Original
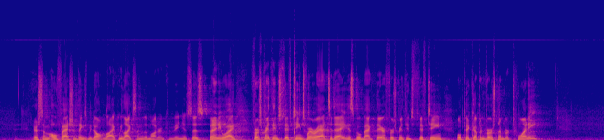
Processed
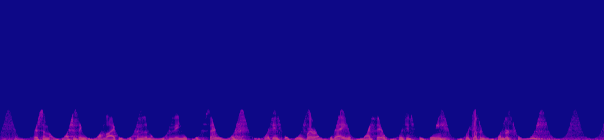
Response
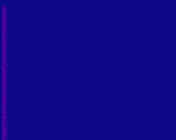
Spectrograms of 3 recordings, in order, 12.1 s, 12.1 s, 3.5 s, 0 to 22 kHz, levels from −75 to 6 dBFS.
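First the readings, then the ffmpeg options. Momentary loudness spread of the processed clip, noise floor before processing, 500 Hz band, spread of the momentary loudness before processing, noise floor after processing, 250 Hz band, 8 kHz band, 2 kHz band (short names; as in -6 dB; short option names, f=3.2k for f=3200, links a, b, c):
10 LU, -50 dBFS, -16.5 dB, 9 LU, -53 dBFS, -11.5 dB, under -40 dB, -18.0 dB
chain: -af "aeval=exprs='(mod(3.98*val(0)+1,2)-1)/3.98':c=same,areverse,acompressor=threshold=-36dB:ratio=8,areverse,adynamicequalizer=threshold=0.00112:dfrequency=130:dqfactor=5.9:tfrequency=130:tqfactor=5.9:attack=5:release=100:ratio=0.375:range=2.5:mode=boostabove:tftype=bell,afftfilt=real='re*lt(b*sr/1024,230*pow(4800/230,0.5+0.5*sin(2*PI*1.5*pts/sr)))':imag='im*lt(b*sr/1024,230*pow(4800/230,0.5+0.5*sin(2*PI*1.5*pts/sr)))':win_size=1024:overlap=0.75,volume=2dB"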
